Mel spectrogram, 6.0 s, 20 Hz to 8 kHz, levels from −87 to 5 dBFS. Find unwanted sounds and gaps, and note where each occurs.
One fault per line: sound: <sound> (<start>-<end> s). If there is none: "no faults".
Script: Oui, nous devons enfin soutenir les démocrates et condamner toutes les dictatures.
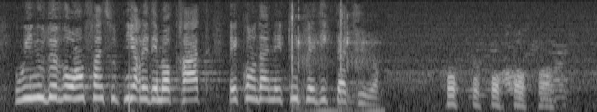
sound: laugh (4.3-5.8 s)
